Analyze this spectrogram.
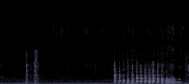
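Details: Mixed flock of mature hens and newly integrated chicks of several breeds in a coop and run: a fast, rhythmic series of about a dozen harmonic clucks, several per second, following two faint thumps, with a constant low hum behind.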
